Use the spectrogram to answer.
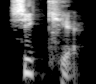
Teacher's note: pronounced sikye, with an aspirated kye at the end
